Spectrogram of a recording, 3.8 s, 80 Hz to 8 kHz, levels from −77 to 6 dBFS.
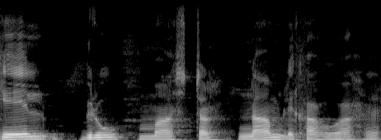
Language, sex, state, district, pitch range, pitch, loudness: Hindi, male, Uttarakhand, Tehri Garhwal, 105-130 Hz, 105 Hz, -18 LUFS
